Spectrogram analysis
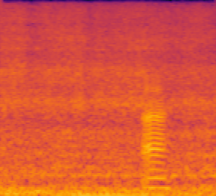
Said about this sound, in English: I should keep on talking as the trains towards Waterloo rumble on past.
